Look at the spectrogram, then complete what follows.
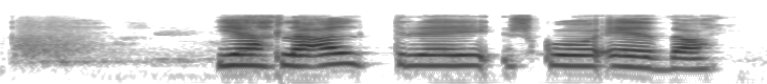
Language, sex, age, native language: Icelandic, female, 6, Icelandic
